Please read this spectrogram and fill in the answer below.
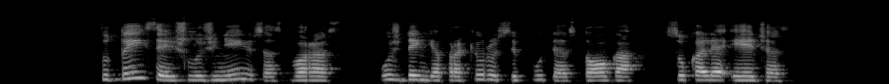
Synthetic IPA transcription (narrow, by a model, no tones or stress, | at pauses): sʊt̪ɐɪsʲeɪʃlˠʊʒʲɪnʲeːjʊsʲɛst̪ʋɐɾɐs | ʊʒʲd̪ʲɛŋʲɡʲɛpɾɐkʲʊɾʊsʲɪkuːt̪ʲeːst̪oːɡɑː | sʊkɐlʲɛʔeːd͡ʒʲɛs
